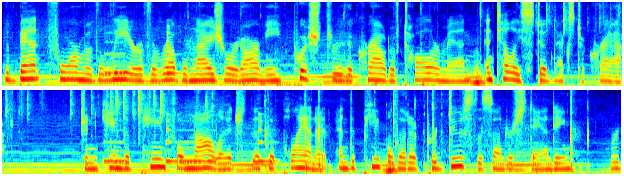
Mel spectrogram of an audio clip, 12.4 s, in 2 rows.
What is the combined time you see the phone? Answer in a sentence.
You can hear the phone for 3 seconds altogether.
